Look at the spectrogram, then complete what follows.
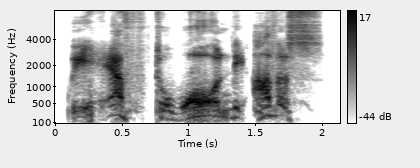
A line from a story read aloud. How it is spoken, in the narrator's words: croaked, swallowing dust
